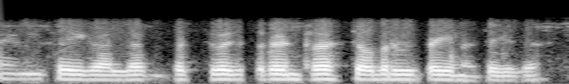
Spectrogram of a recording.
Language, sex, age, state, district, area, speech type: Punjabi, male, 18-30, Punjab, Fazilka, rural, conversation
